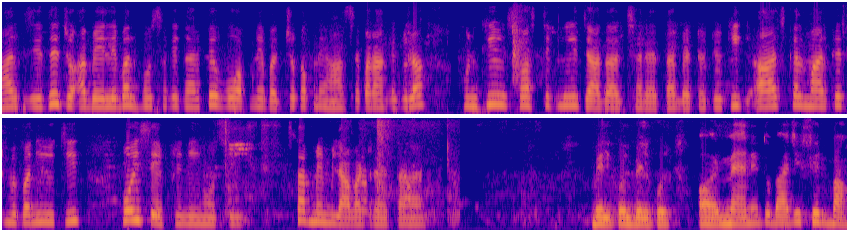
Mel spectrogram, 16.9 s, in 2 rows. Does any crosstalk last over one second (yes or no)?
no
